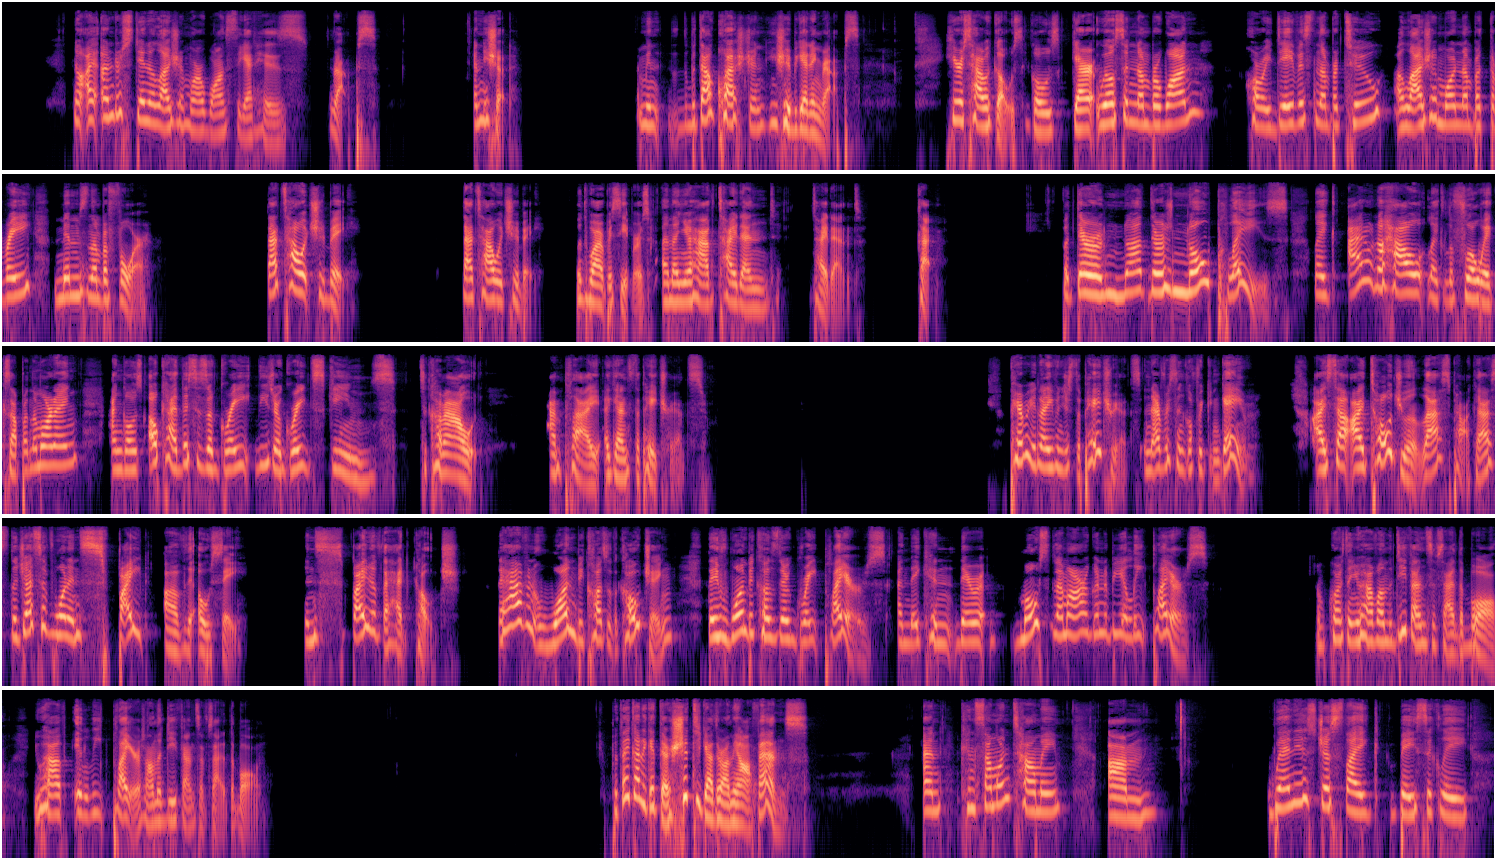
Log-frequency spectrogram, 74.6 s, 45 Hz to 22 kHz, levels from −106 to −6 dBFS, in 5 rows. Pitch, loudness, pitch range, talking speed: 250 Hz, -26 LUFS, 225-295 Hz, 170 wpm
